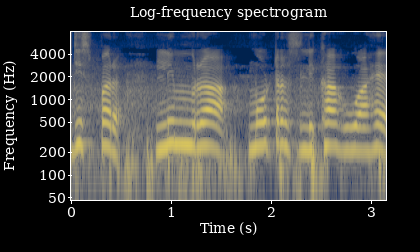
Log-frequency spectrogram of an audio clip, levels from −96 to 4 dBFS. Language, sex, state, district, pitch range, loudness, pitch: Hindi, male, Uttar Pradesh, Shamli, 220-250 Hz, -17 LUFS, 245 Hz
